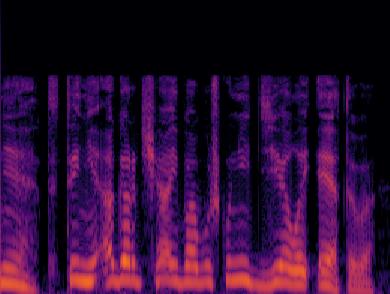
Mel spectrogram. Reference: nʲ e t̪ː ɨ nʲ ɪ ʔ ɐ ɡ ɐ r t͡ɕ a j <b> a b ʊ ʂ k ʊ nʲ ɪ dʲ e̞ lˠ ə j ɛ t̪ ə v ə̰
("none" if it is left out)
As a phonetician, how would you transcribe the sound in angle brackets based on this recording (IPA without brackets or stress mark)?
b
